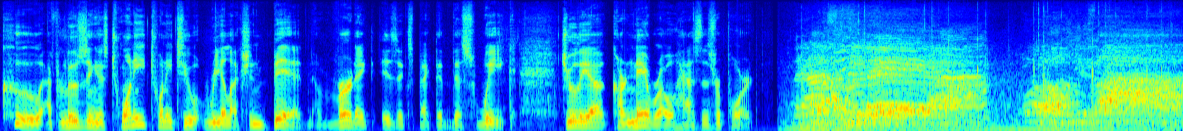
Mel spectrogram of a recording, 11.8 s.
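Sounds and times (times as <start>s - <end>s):
speech: 0.1s - 9.2s
crowd chanting a national hymn on São Paulo's Paulista Avenue: 7.9s - 11.8s.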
